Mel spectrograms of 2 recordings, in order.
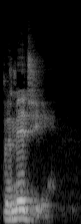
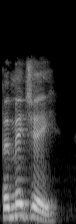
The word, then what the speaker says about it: Bemidji: You're out in uh, Benjami. Did I say that correct? – Uh, Minnesota? – No, not quite. It's Bemidji. Bemidji.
